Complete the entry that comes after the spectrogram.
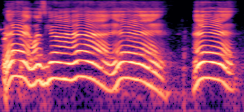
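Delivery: high, slow, drawn-out hey-greeting; hammed-up high drawl, parodying oneself; self-impression. Shown as a demonstration. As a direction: exaggerate your own voice, stretching each word up high. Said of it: "That's the impression".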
